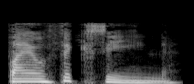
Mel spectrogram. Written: thiothixene

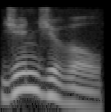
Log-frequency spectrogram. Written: gingival

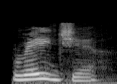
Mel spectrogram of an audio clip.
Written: rrhagia

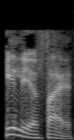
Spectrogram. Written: heliophyte

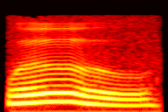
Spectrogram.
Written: woo

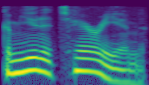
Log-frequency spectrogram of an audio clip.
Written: communitarian

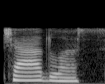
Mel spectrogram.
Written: chadless

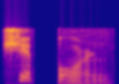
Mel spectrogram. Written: shipborne

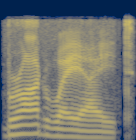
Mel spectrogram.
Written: Broadwayite

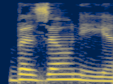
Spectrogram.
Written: bezonian

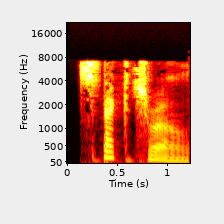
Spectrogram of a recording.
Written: spectral

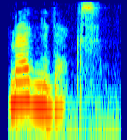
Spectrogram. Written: magnedex

